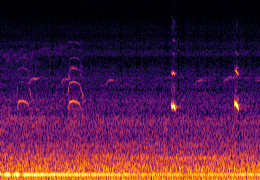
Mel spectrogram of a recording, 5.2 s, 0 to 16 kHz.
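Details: Ospreys at their nest on Hog Island, 11 June 2017 at 05:09, during a breakfast feed of bullhead; faint arching whistled calls early on, then two short sharp chirps about a second apart over a steady low hum.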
